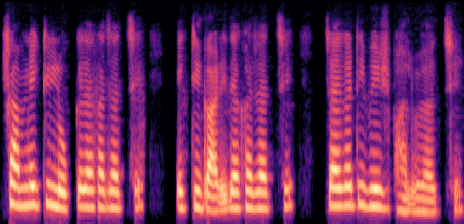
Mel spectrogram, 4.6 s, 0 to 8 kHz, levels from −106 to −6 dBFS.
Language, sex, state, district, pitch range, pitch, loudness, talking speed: Bengali, female, West Bengal, Kolkata, 220-250 Hz, 235 Hz, -18 LUFS, 170 wpm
